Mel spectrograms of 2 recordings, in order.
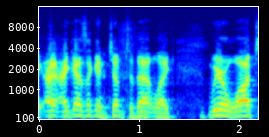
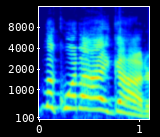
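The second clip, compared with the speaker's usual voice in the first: very high, slow, excited show-off; hammed-up movie foreigner; 5 dB louder, slower than usual. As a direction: play the giddy sidekick. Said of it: "he's like".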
